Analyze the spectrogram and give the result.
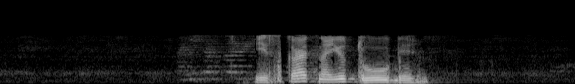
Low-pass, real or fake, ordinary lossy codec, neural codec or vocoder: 7.2 kHz; real; AAC, 16 kbps; none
